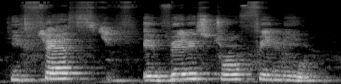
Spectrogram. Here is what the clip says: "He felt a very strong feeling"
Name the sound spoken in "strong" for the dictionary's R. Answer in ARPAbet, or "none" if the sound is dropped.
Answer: R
